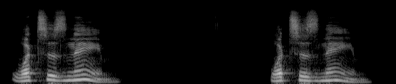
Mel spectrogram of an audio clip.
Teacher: in reduced form, we don't pronounce the H. We just say is.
